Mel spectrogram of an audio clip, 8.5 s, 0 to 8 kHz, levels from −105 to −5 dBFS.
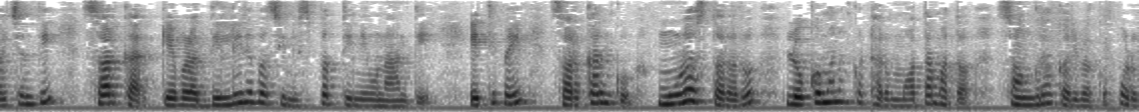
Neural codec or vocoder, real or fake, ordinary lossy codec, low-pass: none; real; none; none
